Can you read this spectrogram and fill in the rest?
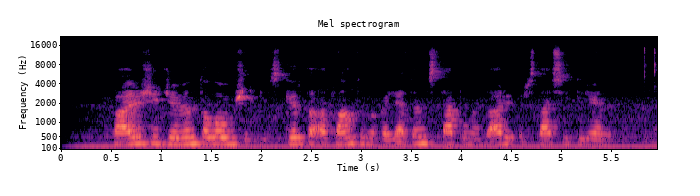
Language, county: Lithuanian, Vilnius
